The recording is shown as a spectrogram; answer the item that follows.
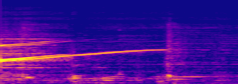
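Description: Isolated pedal steel guitar: one sustained note bending slowly upward in pitch and fading away, with a faint click near the end.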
